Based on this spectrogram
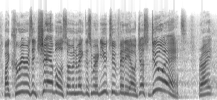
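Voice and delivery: high, hammed-up self-pep talk; mocking desperate YouTuber. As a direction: mimic a washed-up guy hyping himself.

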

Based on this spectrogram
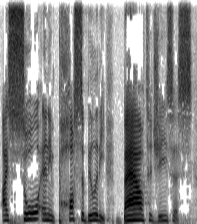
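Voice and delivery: ordinary delivery

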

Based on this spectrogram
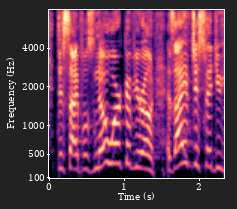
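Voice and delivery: normal talking voice

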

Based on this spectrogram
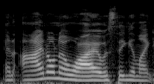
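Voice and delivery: ordinary delivery

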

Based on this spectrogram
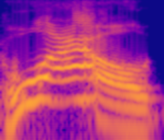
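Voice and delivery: high, loud, drawn-out wow; mock amazement. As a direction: gush like a starstruck crowd. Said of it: "they're all like".

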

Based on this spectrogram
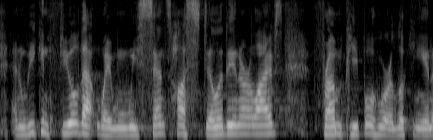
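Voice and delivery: ordinary delivery

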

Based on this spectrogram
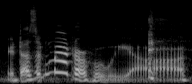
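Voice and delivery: slow, muffled villain voice; Bane impression. Her weird Bane quote of the day, slow and muffled. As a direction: intone it like a masked villain. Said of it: "my weird Bane quote of the day".

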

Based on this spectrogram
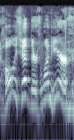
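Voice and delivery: retelling the rival's surprise at meeting a fan; mock shocked. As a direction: act out his stunned surprise. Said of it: "he went".

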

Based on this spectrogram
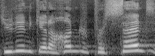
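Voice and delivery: a hint of tiger-parent outrage. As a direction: lightly play a disbelieving tiger parent. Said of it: "the tiger parent in me kinda came out".

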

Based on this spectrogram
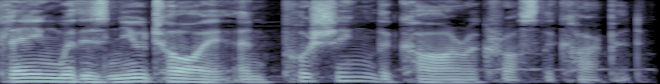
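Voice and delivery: usual speaking voice

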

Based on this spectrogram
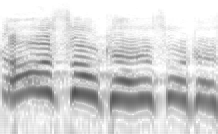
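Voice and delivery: mom's reassurance. Retold or imitated. Mom forgiving the shell in the dryer, imitated high reassurance. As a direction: pipe up high to brush off the apology. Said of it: "And she's like".

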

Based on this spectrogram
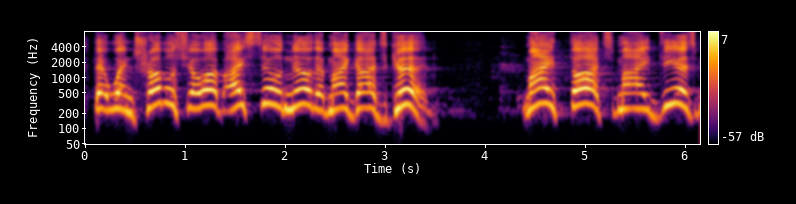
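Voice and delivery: high, forceful sermon delivery; fervent preaching. Real, not acted. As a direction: drive each phrase home to the congregation.

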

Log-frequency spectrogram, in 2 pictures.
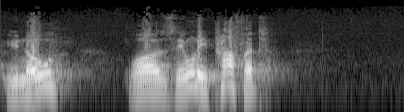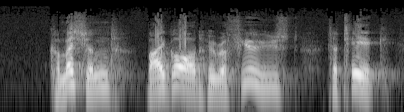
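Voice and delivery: impassioned sermon delivery; preaching. Acted. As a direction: preach it to the congregation. Preaching with rising force.

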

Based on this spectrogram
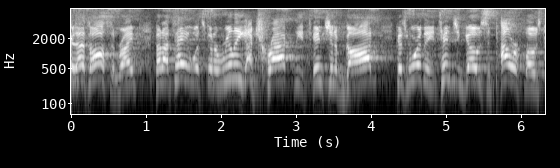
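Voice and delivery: high, driving preacher's voice; full-force preaching. Real, not acted.

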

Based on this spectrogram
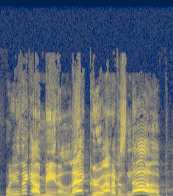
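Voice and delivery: high, emphatic comeback; imitated buddy's incredulous retort; mock exasperated retort. Friend's incredulous retort, acted out.

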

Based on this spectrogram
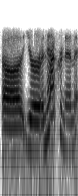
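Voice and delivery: ordinary talk

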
